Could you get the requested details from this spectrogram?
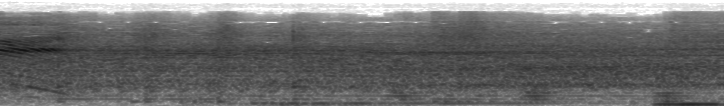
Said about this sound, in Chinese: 女士们、先生们，Ladies and Gentlemen，现在是大明脱口秀时间，掌声欢迎我们亲爱的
